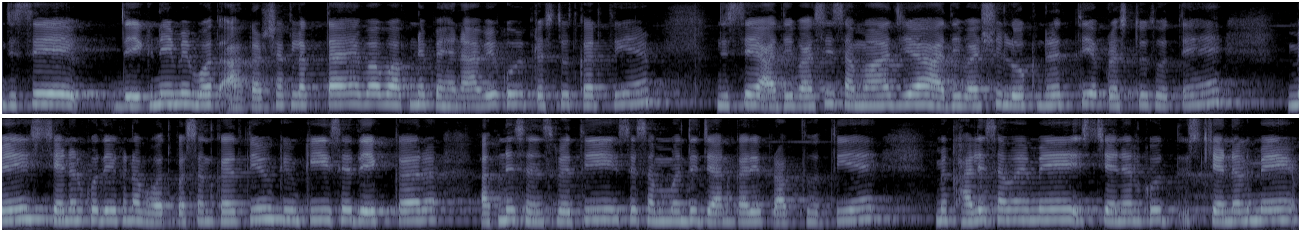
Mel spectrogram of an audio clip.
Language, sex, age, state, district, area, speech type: Hindi, female, 18-30, Madhya Pradesh, Betul, rural, spontaneous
